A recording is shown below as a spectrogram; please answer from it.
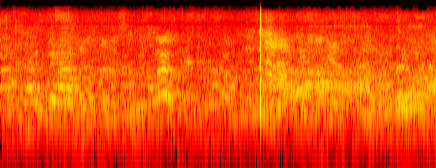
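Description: A single sharp crack of a metal baseball bat hitting a pitched ball about two and a half seconds in, over spectators chattering in the stands.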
